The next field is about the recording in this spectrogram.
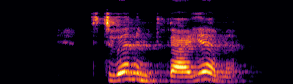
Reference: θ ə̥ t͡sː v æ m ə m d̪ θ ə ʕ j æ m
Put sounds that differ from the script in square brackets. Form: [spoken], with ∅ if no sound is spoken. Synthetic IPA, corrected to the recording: θ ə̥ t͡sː v æ [n] ə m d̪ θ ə ʕ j æ m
